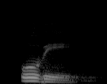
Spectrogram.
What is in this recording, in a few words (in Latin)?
"ubi", latin; santillana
